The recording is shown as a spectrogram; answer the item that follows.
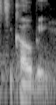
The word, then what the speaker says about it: Tecoby: So that's not, it's Tecoby, as if you said my name wrong.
